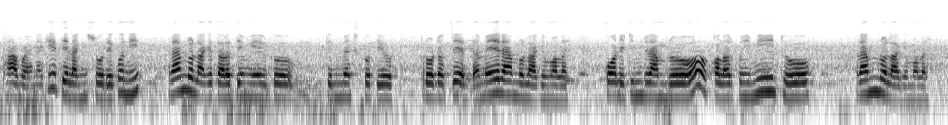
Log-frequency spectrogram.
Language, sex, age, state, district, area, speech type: Nepali, female, 45-60, West Bengal, Darjeeling, rural, spontaneous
